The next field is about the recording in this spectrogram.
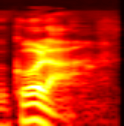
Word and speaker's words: ghulah: Yeah, well, G-H-U-L-A-H. – Oh, a ghoula.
